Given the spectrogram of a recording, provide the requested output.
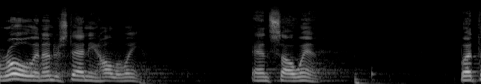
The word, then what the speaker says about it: Samhain: But according to the Encyclopedia Britannica, in ancient Britain and Ireland, the Celtic festival of Samhain, it's spelled S-A-M-H-A-I-N, sometimes you pronounce it Samhain, but it's basically pronounced Samhain or Savin, which means end of summer, was observed on October 31st.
